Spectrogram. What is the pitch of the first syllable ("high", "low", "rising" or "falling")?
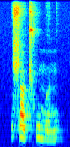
falling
